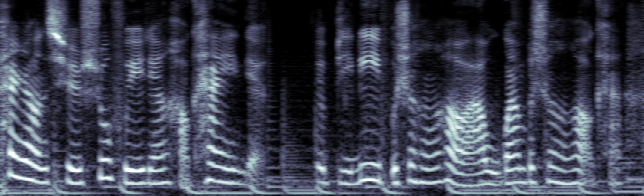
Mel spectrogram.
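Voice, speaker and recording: With music in the background, the speaker moves at a fairly quick pace with ordinary pitch variation. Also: woman. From China. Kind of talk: casual livestream chat to viewers.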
